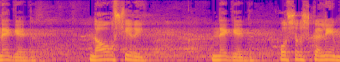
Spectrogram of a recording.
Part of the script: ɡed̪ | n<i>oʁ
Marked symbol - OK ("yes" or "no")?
no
